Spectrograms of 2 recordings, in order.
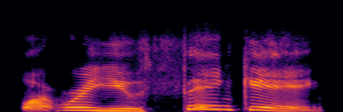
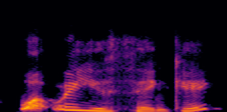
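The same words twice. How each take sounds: First: It is said in a closed, judgmental tone. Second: It is said in an open, curious tone. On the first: The speaker is criticizing the listener's choice. "That tone is closed. That tone is judgmental" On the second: The speaker genuinely wants to understand. "That's wrapped in a tone of openness. I'm curious. I'm inquisitive"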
